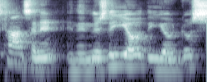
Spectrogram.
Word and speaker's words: yod: Yod. Yod, which is the Y sound.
